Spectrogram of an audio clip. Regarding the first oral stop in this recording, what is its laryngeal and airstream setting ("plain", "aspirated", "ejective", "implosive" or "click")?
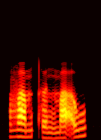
aspirated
